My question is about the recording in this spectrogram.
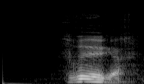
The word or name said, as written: vroeger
